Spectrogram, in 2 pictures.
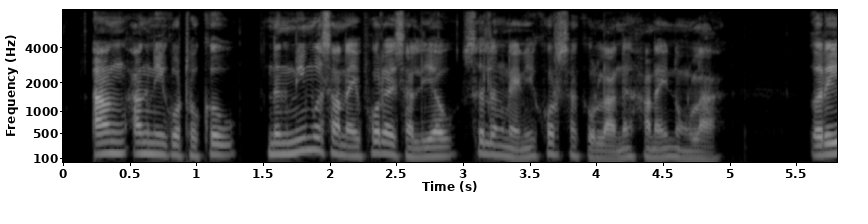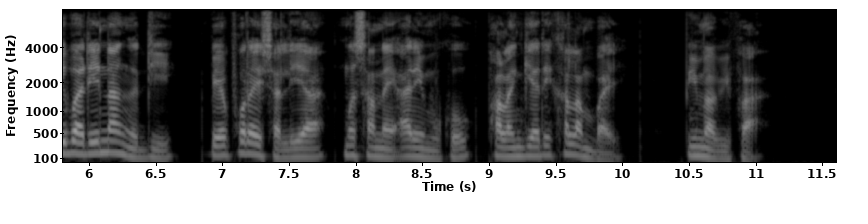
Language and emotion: Bodo, disgusted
